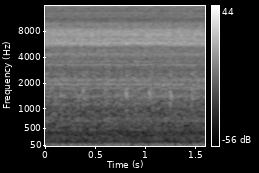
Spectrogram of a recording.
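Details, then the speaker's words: 1978 Dodge Tran V8 with the distributor loosened, at idle: uneven, lumpy idle with faint irregular tapping over the rumble; ignition timing is off and needs setting. "i had to loosen the distributor so it's it's not it needs to be uh timed in"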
